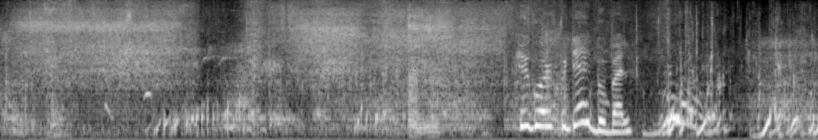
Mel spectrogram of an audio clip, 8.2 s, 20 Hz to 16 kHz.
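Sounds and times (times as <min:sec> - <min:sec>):
balloons being blown up for party invitations by balloon post: 0:00.2 - 0:05.0
speech: 0:05.2 - 0:08.0.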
